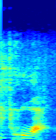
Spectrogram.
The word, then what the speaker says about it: froid: Il fait froid.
